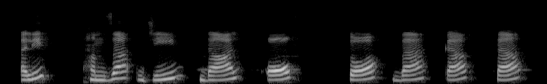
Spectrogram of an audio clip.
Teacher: جن حروف میں یہ صفت پائی جاتی ہے انہیں حروف شدیدہ کہا جاتا ہے۔ حروف شدیدہ کو ادا کرتے وقت آواز مخرج میں اتنی قوت سے ٹھہرتی ہے کہ فوراً بند ہو جاتی ہے، جس کی وجہ سے آواز میں شدت اور قوت پائی جاتی ہے۔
